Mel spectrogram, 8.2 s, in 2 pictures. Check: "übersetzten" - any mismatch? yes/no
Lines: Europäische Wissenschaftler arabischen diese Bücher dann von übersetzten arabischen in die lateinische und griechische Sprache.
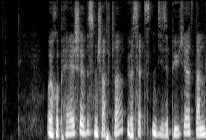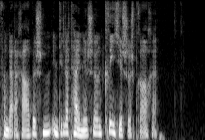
yes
